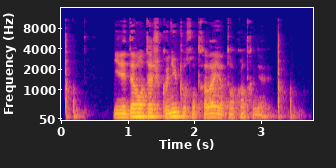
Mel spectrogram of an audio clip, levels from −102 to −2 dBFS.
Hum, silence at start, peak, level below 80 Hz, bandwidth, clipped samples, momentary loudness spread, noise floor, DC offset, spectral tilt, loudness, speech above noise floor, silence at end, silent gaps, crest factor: none; 0.05 s; -2 dBFS; -52 dBFS; 11 kHz; under 0.1%; 19 LU; -54 dBFS; under 0.1%; -7.5 dB/octave; -18 LUFS; 37 dB; 0.3 s; none; 18 dB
